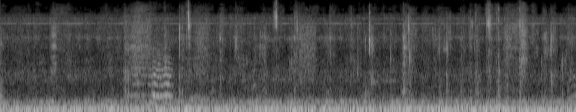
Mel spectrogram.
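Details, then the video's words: Newborn puppy of a stray mother dog at feeding time, suckling milk: one brief wavering whimper of about half a second, with a steady deep rumble and soft clicking suckling noises underneath. "Hungry Puppy Sucking Milk"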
